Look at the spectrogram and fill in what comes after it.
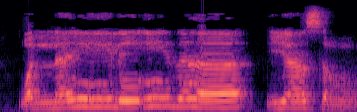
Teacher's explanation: زال کو آپ نے کھینچنا ہے 1 الف کے برابر اور زال کو نرمی سے بھی ادا کرنا ہے تاکہ زا میں آپ کا آواز مکس نہ ہو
